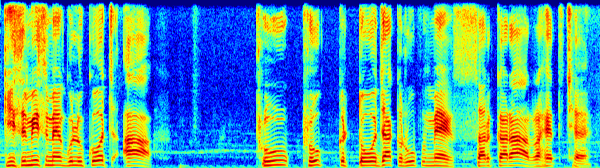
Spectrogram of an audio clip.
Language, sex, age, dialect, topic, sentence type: Maithili, male, 36-40, Bajjika, agriculture, statement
